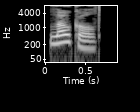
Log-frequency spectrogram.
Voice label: "localed", pronounce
